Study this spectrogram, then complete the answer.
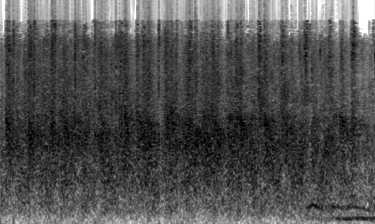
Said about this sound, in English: However, these folks are working really hard to ensure that you, me, and everybody here has a great experience, so I'd just like to give them all a round of applause.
